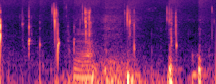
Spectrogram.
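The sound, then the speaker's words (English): Loud, wet gum chewing right up against the microphone, a steady run of smacking clicks and squelches over about two seconds with no one talking. “Especially if he chewed gum the whole time.”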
